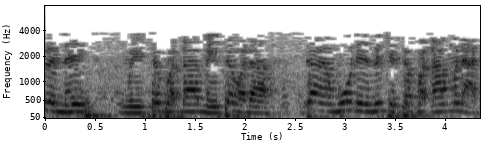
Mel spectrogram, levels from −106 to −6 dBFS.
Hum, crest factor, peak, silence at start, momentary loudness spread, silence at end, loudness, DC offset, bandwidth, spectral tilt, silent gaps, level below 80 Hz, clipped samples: none; 12 dB; -4 dBFS; 0 s; 5 LU; 0 s; -16 LUFS; under 0.1%; 4 kHz; -12 dB/octave; none; -30 dBFS; under 0.1%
